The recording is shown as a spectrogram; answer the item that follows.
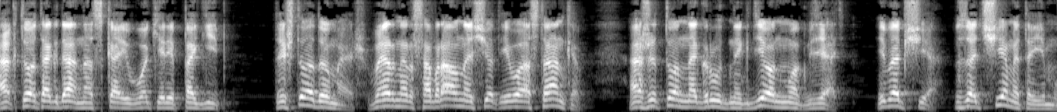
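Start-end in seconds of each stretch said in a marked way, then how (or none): none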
